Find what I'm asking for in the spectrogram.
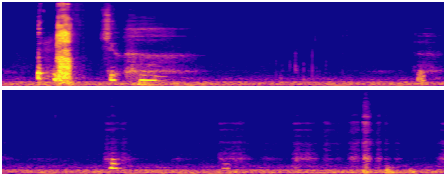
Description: I sneezed once and then couldn't help but induce myself into a fit of sneezes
